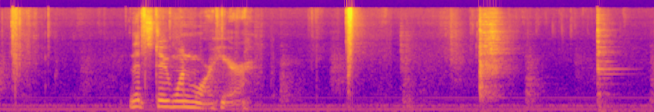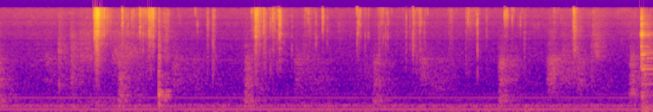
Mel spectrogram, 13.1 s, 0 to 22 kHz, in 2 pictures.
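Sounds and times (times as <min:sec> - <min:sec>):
metal spoon clinking and scraping: 0:04.8 - 0:05.2.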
